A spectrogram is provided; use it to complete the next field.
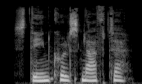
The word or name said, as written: stenkulsnafta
